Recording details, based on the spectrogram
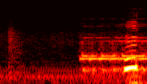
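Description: Telephone ringing in the cartoon detective game Frog Detective, a short electronic bell-like ring that starts abruptly and sounds clean and close.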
